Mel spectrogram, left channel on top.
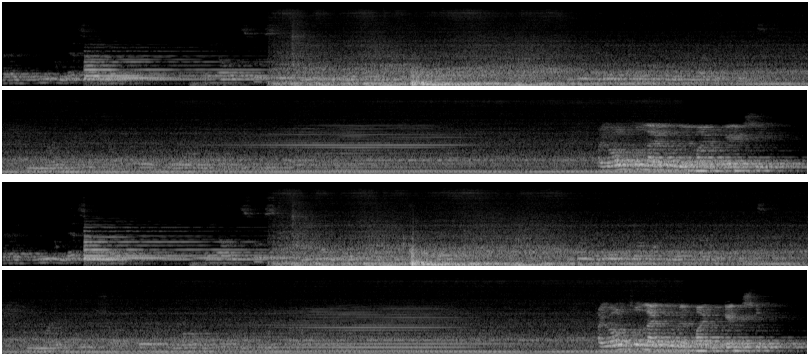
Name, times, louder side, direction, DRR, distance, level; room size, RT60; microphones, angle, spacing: voice 1, 0.0-1.3 2.0-4.5 5.6-7.6 8.2-11.5, right 1 dB, 10° right, -1 dB, 0.4 m, -37 dB
Piano, 0.8-7.1, right 1 dB, 85° right, 0.9 m, -36 dB
sound 1, 2.6-14.9, equal, 5° left, 1.5 m, -35 dB
Wind instrument woodwind instrument, 9.8-13.4, right 2 dB, 85° left, 1.5 m, -39 dB
voice 2, 14.0-15.6, right 1 dB, 60° right, 1 dB, 1.1 m, -25 dB
9.2 x 3.9 x 5.5 m, 2.8 s
head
